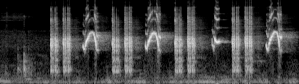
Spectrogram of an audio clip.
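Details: A black-winged myna in full song. Broad, harsh chattering notes alternate with quick upswept whistles that rise and then drop. The pattern repeats every half second or so, loud and close.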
